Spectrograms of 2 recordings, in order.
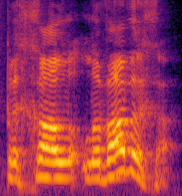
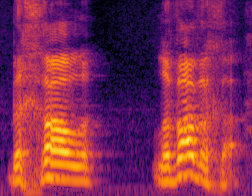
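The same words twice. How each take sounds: First: The two words flow on without a pause. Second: There is a pause between the two words. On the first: The two words form one phrase, with your whole heart. The speaker calls it right. "It's bechol levavacha" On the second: The two words are treated as separate. The speaker calls it wrong. "we're not putting a comma between bechol and levavacha"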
